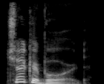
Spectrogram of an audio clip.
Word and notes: checkerboard: British English

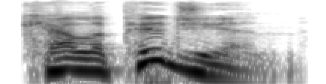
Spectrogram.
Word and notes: callipygian: British English

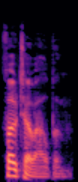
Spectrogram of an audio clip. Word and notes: photo album: British English

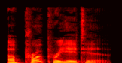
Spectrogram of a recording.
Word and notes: appropriative: British English

